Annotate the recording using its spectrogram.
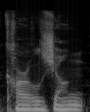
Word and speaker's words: Jung: Well, how do you feel about, you know, the collective unconscious, the Carl Jung, is that how you say it? – Mm-hmm.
